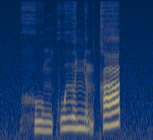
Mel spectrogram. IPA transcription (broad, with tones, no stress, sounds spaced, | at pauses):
h u˨˩ ŋ k w ɨ˧ ə̯ ɲ ə̰˧˨ n k a˦˥ t̚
